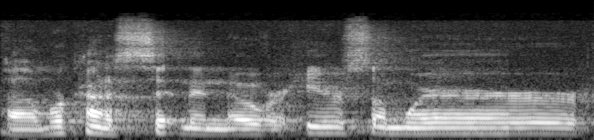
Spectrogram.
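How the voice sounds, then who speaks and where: A middle-aged man with a big, full voice gives a slide talk to a room of colleagues. His speech is loose and conversational, full of fillers, restarts and asides. He sits at an everyday male pitch. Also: steady tone, normal speed, a little mellow. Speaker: environmental consultant presenting to an audience. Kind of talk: conference slide presentation.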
